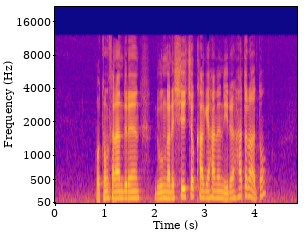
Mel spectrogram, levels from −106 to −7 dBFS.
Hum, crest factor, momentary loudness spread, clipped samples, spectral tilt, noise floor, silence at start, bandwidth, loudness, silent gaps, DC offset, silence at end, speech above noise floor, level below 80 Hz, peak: none; 22 dB; 12 LU; under 0.1%; -5 dB/octave; -52 dBFS; 0.8 s; 12 kHz; -20 LUFS; none; under 0.1%; 0.65 s; 32 dB; -52 dBFS; 0 dBFS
